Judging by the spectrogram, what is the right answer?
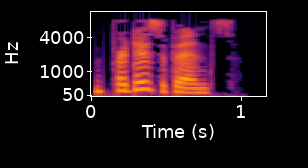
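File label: "participants", British English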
